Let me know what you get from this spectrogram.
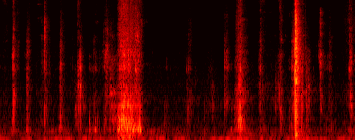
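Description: Close-up eating sounds: chewing and small mouth clicks, a short noisy sip from a bowl about two and a half seconds in, and a sharp clink of dishware near six seconds.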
